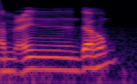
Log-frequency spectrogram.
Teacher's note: النون ساكنة وبعدها الدال، حروف الإخفاء، الدال من حروف الإخفاء فتخفى هنا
